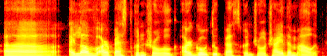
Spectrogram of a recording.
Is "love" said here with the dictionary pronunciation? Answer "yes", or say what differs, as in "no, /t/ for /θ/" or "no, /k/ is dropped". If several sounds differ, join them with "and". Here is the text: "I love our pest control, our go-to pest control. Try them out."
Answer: yes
